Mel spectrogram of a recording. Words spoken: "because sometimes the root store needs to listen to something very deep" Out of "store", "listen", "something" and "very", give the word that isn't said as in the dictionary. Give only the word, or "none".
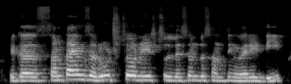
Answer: something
